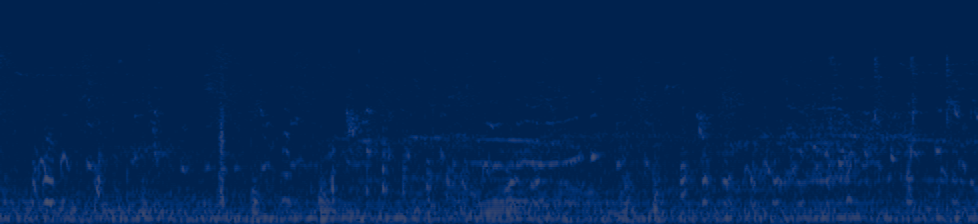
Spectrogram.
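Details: Crowded chicken farm where roosters and hens make noise; faint scattered clucks and thin calls sit under a heavy low hum and clatter.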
